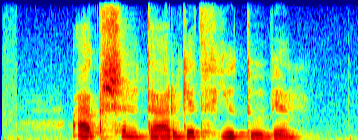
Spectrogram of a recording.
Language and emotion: Russian, neutral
